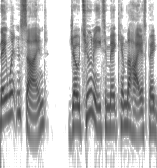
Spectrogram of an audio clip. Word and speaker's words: Thuney: Last name pronounced Thuney, not Thuney.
